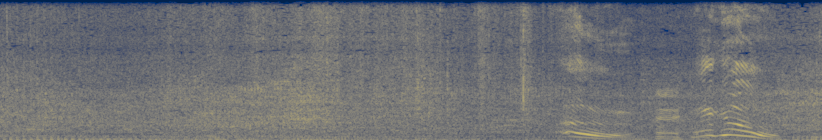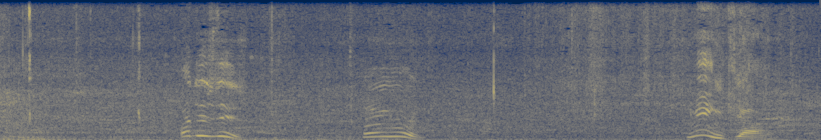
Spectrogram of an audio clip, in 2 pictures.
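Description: Traffic hums on a busy street.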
